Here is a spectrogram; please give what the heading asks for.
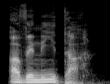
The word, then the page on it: अविनीता: Hindi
